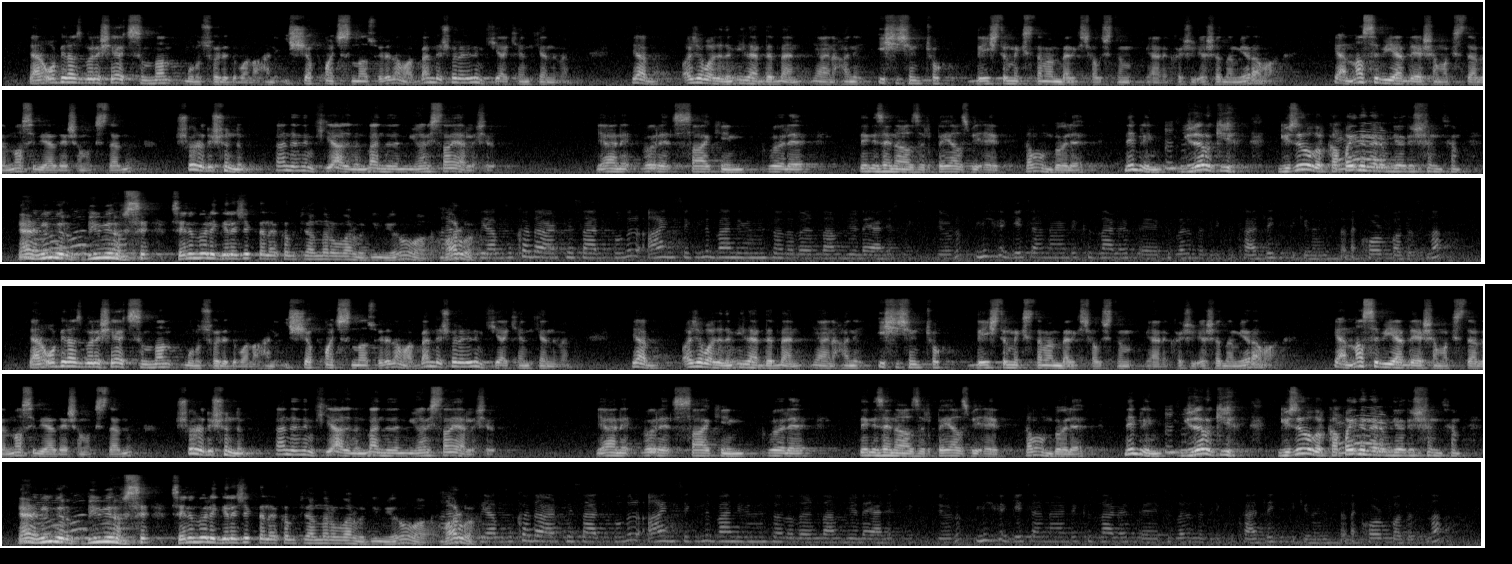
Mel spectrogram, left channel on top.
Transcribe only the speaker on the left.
<laughs>
Evet,
güzel
olmaz
mı?
Hay
bu ya bu kadar tesadüf olur. Aynı şekilde ben de Yunanistan adalarından birine yerleşmek istiyorum. <laughs> Geçenlerde kızlarla e, kızlarımla birlikte tatile gittik Yunanistan'a, Korfu adasına.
